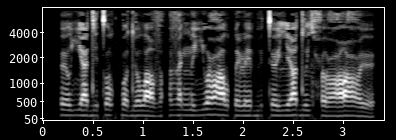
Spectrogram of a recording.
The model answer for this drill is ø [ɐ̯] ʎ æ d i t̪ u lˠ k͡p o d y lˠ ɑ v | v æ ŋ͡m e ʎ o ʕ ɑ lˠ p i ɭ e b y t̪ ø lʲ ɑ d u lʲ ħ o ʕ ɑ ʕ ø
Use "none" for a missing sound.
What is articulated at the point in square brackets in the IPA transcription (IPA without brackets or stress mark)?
o̯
